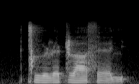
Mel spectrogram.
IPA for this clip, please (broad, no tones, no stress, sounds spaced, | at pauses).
ǀ ɯ ɭ ɛ ʈ ɭ a s ɛ lʲ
